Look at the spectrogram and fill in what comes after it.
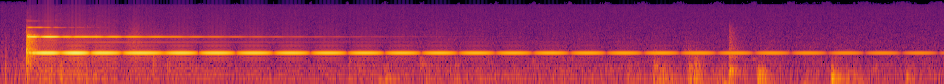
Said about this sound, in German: Wir hören auf den Klang des Gongs, wie er verklingt.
